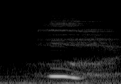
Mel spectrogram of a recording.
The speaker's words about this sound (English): Goodness, the yawns are coming.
